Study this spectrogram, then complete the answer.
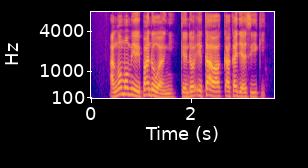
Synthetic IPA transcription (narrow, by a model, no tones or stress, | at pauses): aŋɔmɔmiɔipandɔwaŋikɛndɔʔekawakakad͡ʒas̬iki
